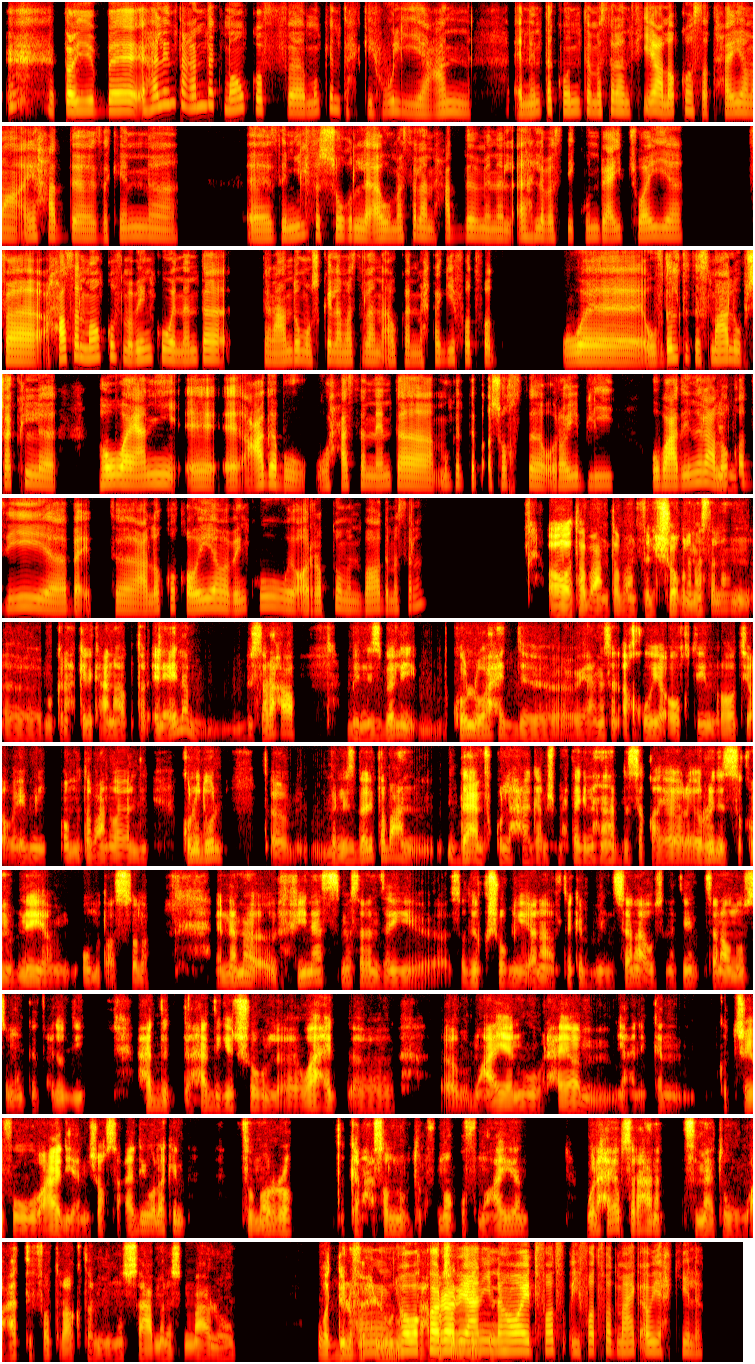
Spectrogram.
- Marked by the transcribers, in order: in English: "already"; tsk; unintelligible speech
- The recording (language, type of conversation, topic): Arabic, podcast, إزاي بتستخدم الاستماع عشان تبني ثقة مع الناس؟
